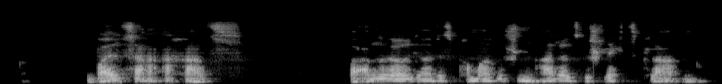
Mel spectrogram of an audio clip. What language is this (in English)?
German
